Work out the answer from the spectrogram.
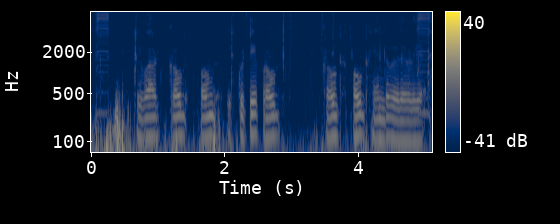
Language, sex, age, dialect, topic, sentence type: Kannada, male, 31-35, Mysore Kannada, banking, statement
